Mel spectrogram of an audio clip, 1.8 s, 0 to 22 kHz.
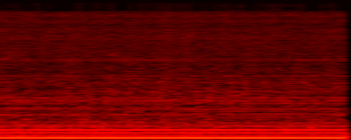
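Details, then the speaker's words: New replacement water pump rated 55 PSI, accumulator set to 52 PSI, running around 54: low steady hum with even pulse, no rattle or surging; considerably quieter than the previous Shurflo. "so we can see there it's around about that 54 mark so that is considerably quieter than the uh the previous Shore flow"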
